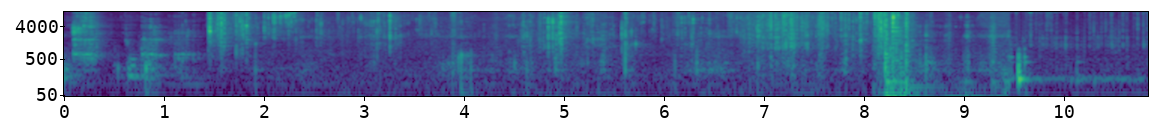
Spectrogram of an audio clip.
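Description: Aluminium foil wrapping crinkling and tearing as a foil-wrapped roll is handled and bitten into, close to the microphone, with bites and chewing among the crackles. The loudest moment is a heavy crunch or thump about eight seconds in.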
